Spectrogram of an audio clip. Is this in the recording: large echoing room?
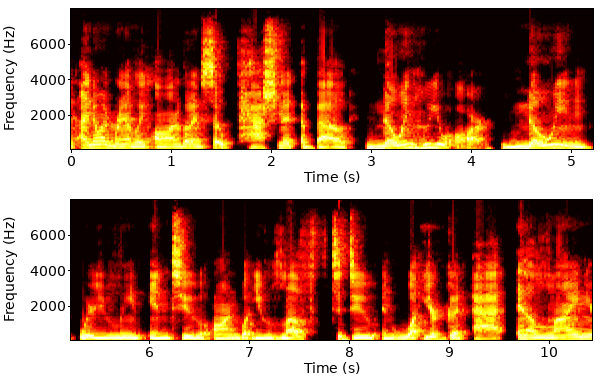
no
